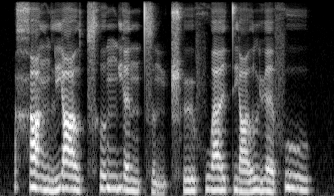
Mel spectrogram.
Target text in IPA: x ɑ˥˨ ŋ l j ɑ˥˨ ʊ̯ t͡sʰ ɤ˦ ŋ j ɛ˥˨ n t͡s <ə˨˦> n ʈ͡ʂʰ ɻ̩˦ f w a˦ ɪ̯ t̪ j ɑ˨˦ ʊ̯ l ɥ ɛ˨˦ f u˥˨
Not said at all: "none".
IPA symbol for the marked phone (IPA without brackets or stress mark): ə̰˨˩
